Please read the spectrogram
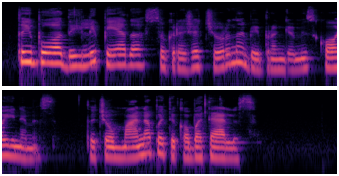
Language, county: Lithuanian, Klaipėda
